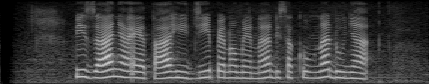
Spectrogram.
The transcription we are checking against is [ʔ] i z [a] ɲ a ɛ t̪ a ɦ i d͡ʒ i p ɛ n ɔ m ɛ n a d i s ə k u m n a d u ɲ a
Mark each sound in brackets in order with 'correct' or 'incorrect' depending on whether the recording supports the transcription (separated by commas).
incorrect, correct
